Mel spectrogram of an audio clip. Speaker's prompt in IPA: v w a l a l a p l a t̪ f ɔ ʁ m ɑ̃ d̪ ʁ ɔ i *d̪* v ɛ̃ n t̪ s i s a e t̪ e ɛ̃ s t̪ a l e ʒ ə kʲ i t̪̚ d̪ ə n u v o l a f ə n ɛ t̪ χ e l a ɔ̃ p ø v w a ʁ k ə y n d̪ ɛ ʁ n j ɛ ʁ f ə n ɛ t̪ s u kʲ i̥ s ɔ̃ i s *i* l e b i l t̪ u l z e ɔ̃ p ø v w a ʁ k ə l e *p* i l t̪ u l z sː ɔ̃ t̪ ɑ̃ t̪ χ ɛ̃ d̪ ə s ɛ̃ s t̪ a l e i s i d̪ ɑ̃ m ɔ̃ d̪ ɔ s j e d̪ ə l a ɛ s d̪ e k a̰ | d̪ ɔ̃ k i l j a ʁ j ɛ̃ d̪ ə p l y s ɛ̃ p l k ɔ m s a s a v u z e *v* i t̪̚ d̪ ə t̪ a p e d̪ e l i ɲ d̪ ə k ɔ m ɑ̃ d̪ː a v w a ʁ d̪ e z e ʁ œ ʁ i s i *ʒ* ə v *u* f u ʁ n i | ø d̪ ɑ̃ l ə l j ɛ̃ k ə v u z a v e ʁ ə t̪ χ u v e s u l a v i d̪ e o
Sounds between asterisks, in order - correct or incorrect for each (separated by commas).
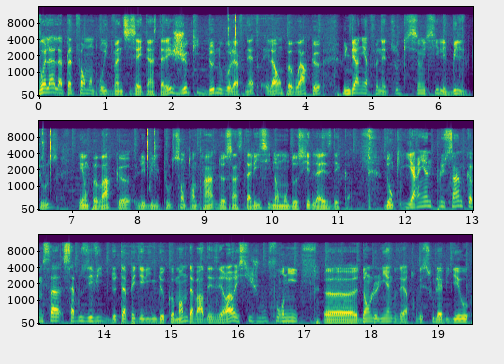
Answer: correct, correct, incorrect, correct, correct, correct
